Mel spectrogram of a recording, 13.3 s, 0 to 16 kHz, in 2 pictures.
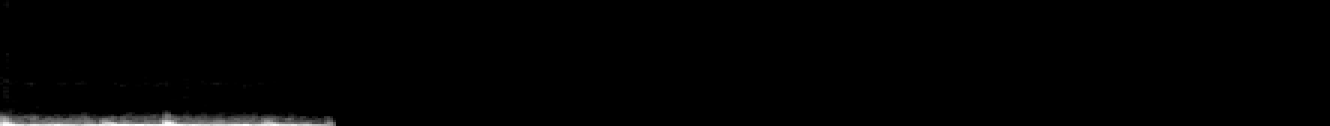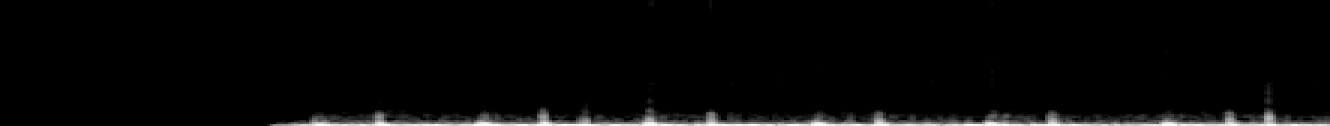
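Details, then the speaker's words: Own heartbeat recorded with a DIY electronic stethoscope (stethoscope head fitted with a lavalier condenser microphone): low, regular thumps over steady rumble with a silent gap; normal S1 and S2. "Our electronic stethoscope is now ready for recording my heartbeats."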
